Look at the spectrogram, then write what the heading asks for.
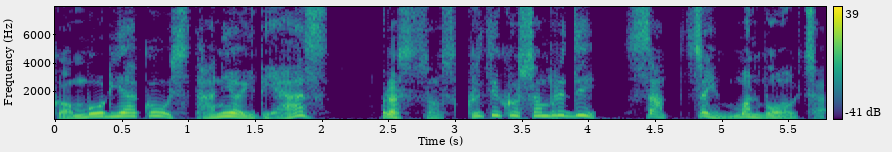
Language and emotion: Nepali, surprised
